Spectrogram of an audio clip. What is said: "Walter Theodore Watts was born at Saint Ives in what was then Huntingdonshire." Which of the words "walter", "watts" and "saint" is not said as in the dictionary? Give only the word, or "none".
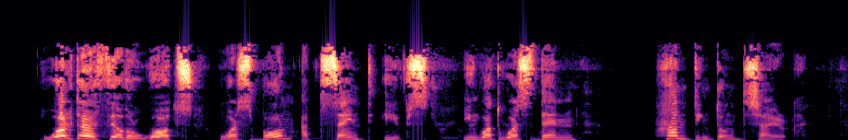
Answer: none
